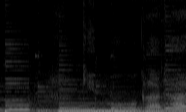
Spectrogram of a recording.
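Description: Acoustic guitar strumming chords in a song, with a fresh chord struck just under a second in and ringing on.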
